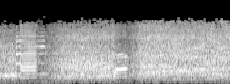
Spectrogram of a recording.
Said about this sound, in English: Looks like you're getting some honks. Yeah. More than when I arrived, so keep up the good work.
